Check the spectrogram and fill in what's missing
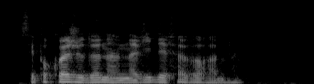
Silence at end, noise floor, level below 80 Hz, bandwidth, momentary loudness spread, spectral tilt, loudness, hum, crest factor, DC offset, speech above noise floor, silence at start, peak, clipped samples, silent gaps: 0.7 s; -73 dBFS; -64 dBFS; 14 kHz; 14 LU; -6.5 dB/octave; -36 LUFS; none; 20 dB; under 0.1%; 37 dB; 0.2 s; -18 dBFS; under 0.1%; none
